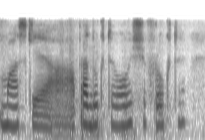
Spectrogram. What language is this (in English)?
Russian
